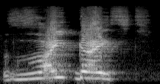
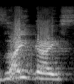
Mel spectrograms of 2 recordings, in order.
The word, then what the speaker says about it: Zeitgeist: as I say it you gotta say it with a doofy German accent because it comes from German it's Zeitgeist whoo Zeitgeist say it Zeitgeist and it just means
